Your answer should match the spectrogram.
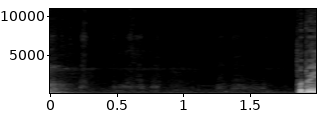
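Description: Marker pen writing on paper: faint scratching strokes as letters are drawn.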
